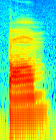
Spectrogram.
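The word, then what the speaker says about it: tomb: के साथ लिखा, कॉम, टॉम, वॉम्ब। नो, पहली बात तो चारों में बी साइलेंट है। दूसरी बात, इसमें ओ की ध्वनि है, लेकिन इसमें लॉन्ग ऊ का है, ऊ, टूम, वूम।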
